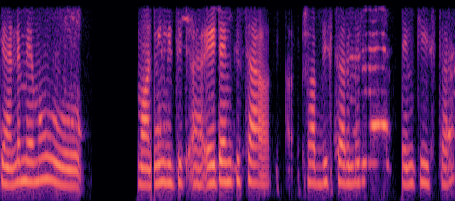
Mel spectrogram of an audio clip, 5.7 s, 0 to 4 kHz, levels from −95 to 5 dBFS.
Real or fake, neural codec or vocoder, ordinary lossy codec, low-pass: fake; vocoder, 44.1 kHz, 128 mel bands every 512 samples, BigVGAN v2; none; 3.6 kHz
